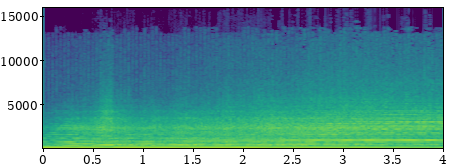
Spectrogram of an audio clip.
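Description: Live rock music: sustained electric guitar notes held over a steady low drone, with a noisy swell rising about half a second in.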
